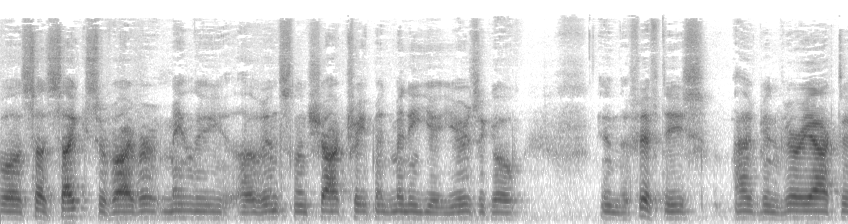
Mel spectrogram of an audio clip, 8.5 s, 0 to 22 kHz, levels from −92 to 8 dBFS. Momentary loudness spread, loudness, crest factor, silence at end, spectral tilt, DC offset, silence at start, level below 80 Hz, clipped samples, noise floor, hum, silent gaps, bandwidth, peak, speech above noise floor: 15 LU; -28 LUFS; 22 dB; 0 s; -3 dB/octave; under 0.1%; 0 s; -72 dBFS; under 0.1%; -51 dBFS; none; none; 16.5 kHz; -8 dBFS; 22 dB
